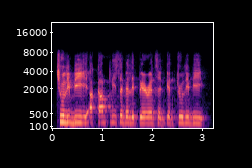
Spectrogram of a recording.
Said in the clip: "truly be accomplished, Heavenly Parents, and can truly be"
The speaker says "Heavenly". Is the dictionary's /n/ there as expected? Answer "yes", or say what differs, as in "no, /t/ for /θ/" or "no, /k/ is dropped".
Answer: no, /n/ is dropped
